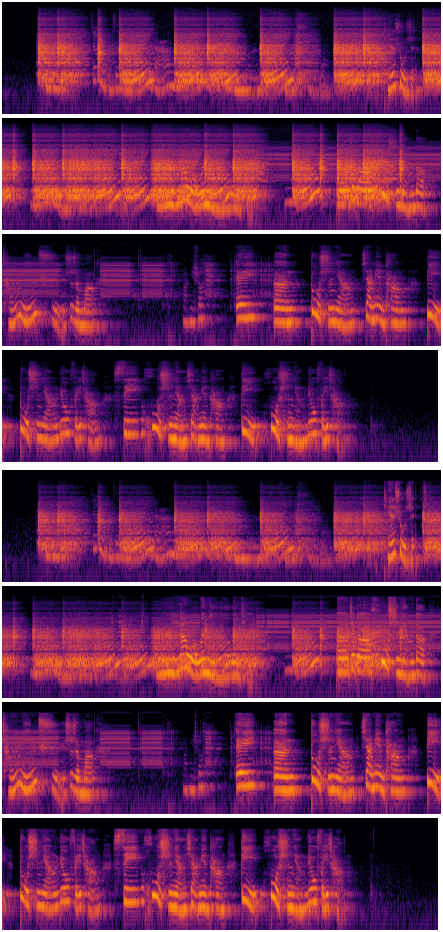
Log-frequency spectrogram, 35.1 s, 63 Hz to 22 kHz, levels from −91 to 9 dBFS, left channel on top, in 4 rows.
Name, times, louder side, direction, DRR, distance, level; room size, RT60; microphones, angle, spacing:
sound 1, 0.7-2.1 2.3-3.1 3.4-4.8 5.2-6.2 6.6-7.8 8.4-14.1 14.6-16.8, left 5 dB, 85° left, 1.5 m, -22 dB
voice 1, 0.9-1.3 1.8-6.6 8.2-8.4 9.3-11.3 14.4-14.7 21.2-21.7, left 1 dB, 45° left, 2.6 m, -38 dB
voice 2, 7.6-8.2 11.9-13.8 15.5-19.6 22.2-22.7 23.0-25.7 26.1-33.2, right 3 dB, 65° right, 1.1 m, -23 dB
Alarm, 11.0-11.3 11.5-11.6 12.1-12.7 13.7-18.7 19.4-21.0 21.4-21.8 22.1-22.9, right 2 dB, 20° right, 4.5 m, -41 dB
29.0 x 19.5 x 7.0 m
head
